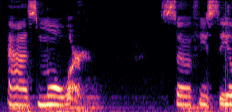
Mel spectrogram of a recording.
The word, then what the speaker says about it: molar: per liter or capital m which would be pronounced as molar so if you see like a three with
